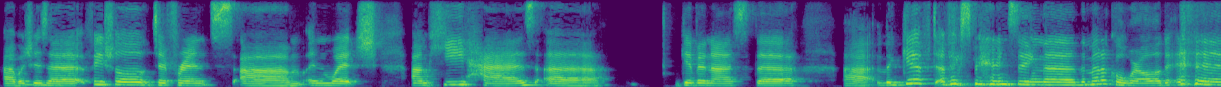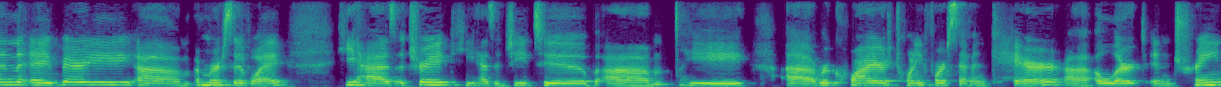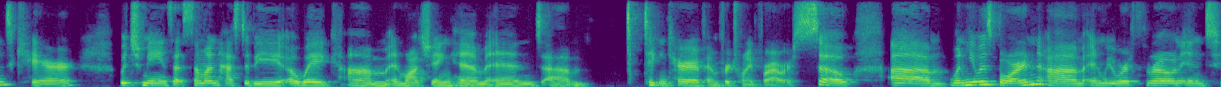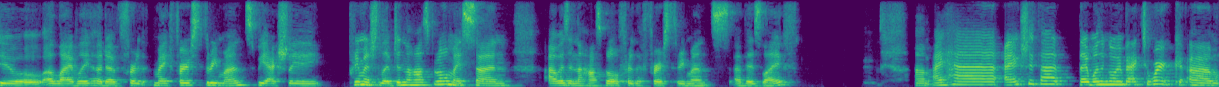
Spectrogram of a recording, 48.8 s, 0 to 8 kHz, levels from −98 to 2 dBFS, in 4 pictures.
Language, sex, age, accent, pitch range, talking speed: English, female, 20-39, American, 180-235 Hz, 160 wpm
